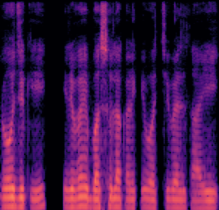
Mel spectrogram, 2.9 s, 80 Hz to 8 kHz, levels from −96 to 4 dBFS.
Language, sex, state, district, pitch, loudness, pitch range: Telugu, male, Andhra Pradesh, Anantapur, 120 Hz, -31 LUFS, 115-130 Hz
